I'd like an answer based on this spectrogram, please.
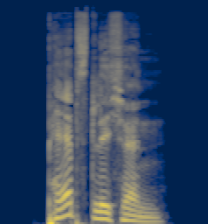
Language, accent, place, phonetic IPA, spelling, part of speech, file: German, Germany, Berlin, [ˈpɛːpstlɪçn̩], päpstlichen, adjective, De-päpstlichen.ogg
- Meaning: inflection of päpstlich: 1. strong genitive masculine/neuter singular 2. weak/mixed genitive/dative all-gender singular 3. strong/weak/mixed accusative masculine singular 4. strong dative plural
